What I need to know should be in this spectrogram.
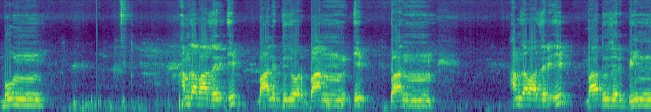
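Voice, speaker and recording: A man's voice: a little high, a little mellow. A man teaching Quran letter reading, drilling syllables one by one in a careful step-by-step lesson. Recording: roomy echo.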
